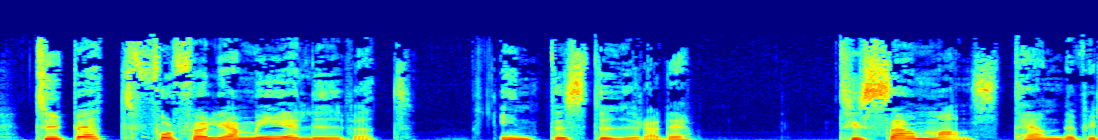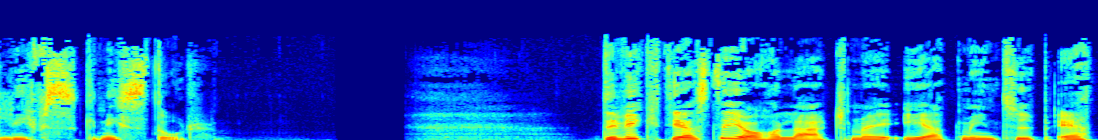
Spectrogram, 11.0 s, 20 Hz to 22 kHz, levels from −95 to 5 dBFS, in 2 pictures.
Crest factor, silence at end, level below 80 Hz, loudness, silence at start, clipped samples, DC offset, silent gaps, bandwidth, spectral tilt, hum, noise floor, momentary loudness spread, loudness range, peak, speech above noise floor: 16 dB; 0.05 s; -56 dBFS; -17 LUFS; 0.2 s; under 0.1%; under 0.1%; none; 16.5 kHz; -4.5 dB/octave; none; -74 dBFS; 9 LU; 5 LU; -2 dBFS; 58 dB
